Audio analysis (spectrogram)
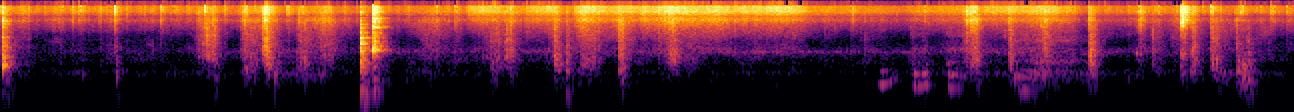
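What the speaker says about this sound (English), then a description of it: "I'm going to flip this over" Quiet kitchen clatter: a spatula scrapes and taps against a frying pan while flipping a pancake over very low heat, with a soft sizzle, in scattered light clinks and knocks.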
